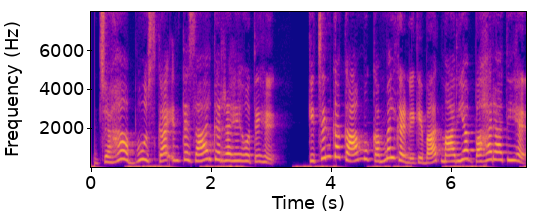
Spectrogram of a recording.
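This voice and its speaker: A woman's voice: extremely high pitch, pushed and bright. A woman narrating a scripted moral story for children as a storyteller.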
